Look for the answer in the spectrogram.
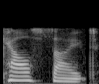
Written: calcite

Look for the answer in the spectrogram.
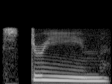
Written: stream

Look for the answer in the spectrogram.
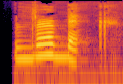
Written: verbeck

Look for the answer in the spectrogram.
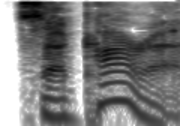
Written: saqqara

